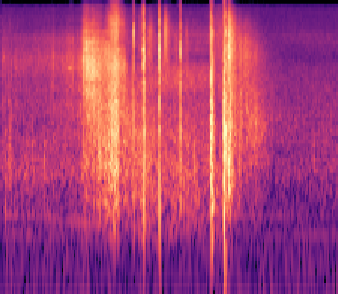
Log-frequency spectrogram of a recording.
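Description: A fountain firework hisses and roars.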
